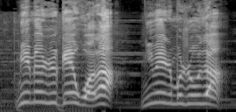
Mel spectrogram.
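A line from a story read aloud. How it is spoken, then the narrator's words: Shouting. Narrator (Chinese): 宋大王喊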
